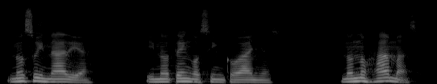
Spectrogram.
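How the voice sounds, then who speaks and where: Narrator voicing a bitter nine-year-old boy, quiet and reproachful, storybook. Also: medium pitch, measured pace, clean tone, natural voice.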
